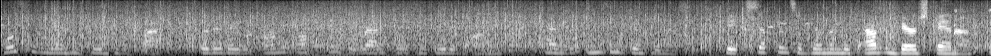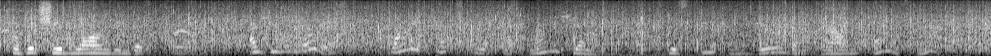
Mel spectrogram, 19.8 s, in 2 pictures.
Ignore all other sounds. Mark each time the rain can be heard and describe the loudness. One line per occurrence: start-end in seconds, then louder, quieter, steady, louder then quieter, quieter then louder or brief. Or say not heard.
0.0-19.7 steady.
